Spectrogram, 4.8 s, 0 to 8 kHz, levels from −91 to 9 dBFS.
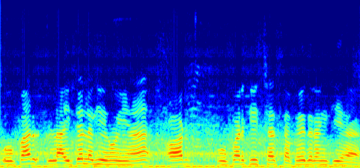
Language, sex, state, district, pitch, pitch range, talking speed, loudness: Hindi, male, Madhya Pradesh, Katni, 180 Hz, 135-190 Hz, 160 wpm, -14 LUFS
